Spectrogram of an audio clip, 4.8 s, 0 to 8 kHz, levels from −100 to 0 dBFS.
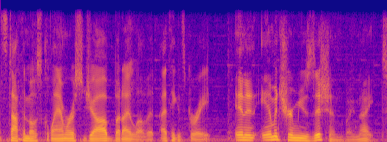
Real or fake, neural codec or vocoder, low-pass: real; none; 7.2 kHz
